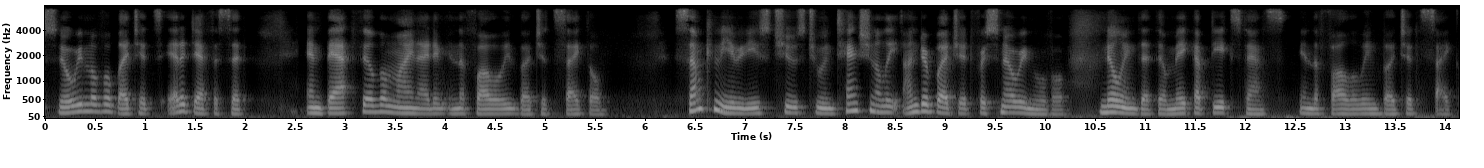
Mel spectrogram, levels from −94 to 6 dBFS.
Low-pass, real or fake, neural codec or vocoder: 7.2 kHz; fake; codec, 24 kHz, 0.9 kbps, WavTokenizer, large speech release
